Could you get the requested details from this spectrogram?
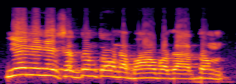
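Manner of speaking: usual speaking voice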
